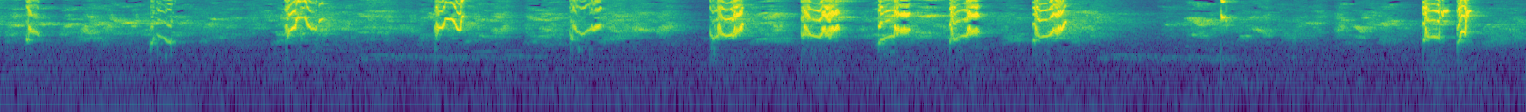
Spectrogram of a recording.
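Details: Two young lovebirds in a pair cage, one euwing green opaline and one red-eyed albino, chatter in rapid high chirps and buzzy trills, dense bursts in the middle then sparser notes.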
